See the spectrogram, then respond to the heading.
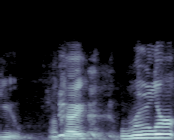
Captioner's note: students laughing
